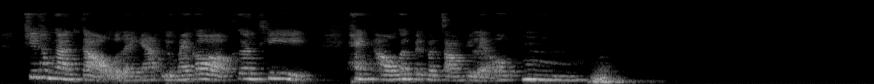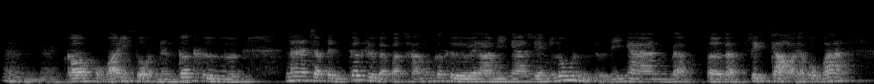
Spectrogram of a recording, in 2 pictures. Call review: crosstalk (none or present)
none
